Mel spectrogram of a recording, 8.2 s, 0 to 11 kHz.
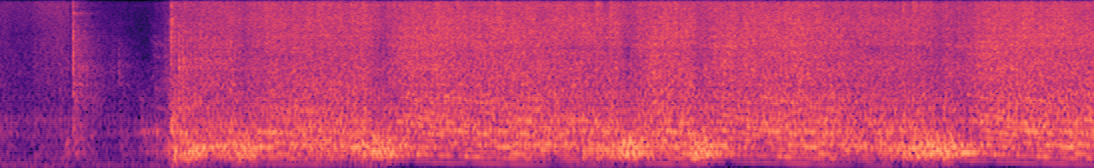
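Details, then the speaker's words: Freshly rebuilt 1993 or 1994 Suzuki RM125 two-stroke blipping with soft, blubbery revs, apparently running very rich. It is fouling plugs and sludge is coming out of the pipe. Throttle response was crisper with the fuel turned off. Owner suspects the carb and needle position. "so I'm guessing this bike is running really rich and uh that's why it's fing plugs you can see the sludge coming out of the pipe so yeah it's it's burning off a lot of gas"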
